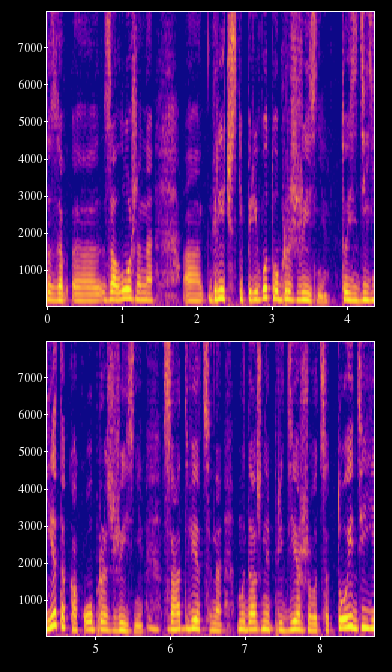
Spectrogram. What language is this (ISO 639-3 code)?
rus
